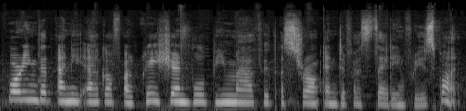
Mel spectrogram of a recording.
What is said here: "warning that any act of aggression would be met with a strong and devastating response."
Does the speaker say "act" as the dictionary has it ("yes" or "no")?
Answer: no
